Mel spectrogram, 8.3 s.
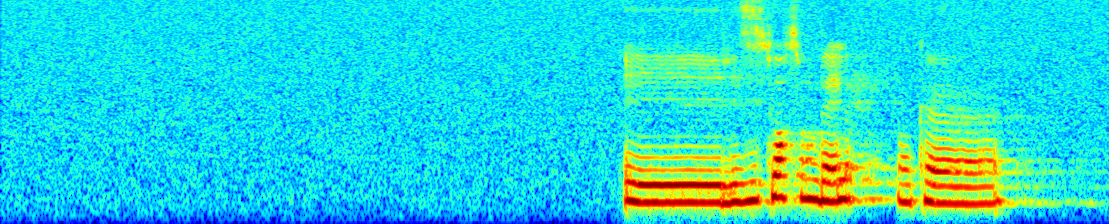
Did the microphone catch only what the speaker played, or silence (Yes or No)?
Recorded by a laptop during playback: No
